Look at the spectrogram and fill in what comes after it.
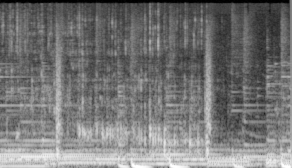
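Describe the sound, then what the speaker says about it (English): Tea poured from a gaiwan during gongfu brewing, a steady close liquid stream filling a small cup with bubbling, trickling splashes, no talking. "we're going to hold the top and bottom, and we're going to go out and pour in."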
